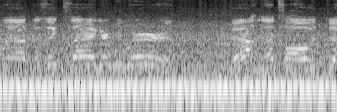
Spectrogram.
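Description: Steady low drone of a semi truck's diesel engine, heard from inside the cab while driving at highway speed.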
